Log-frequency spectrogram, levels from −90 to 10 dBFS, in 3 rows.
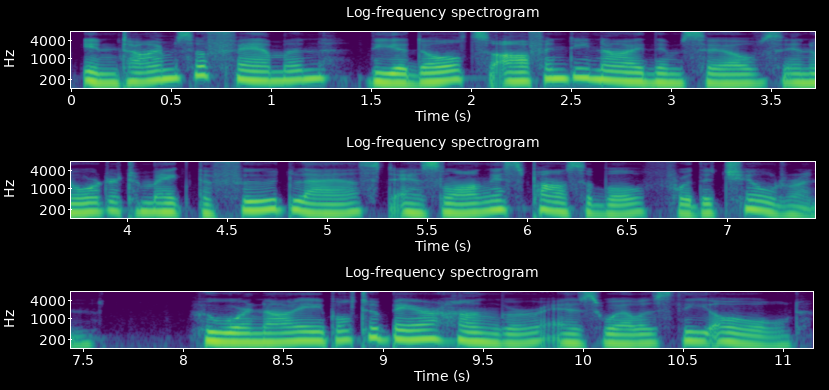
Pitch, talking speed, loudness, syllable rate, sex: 175 Hz, 190 wpm, -17 LUFS, 4.8 syllables/s, female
